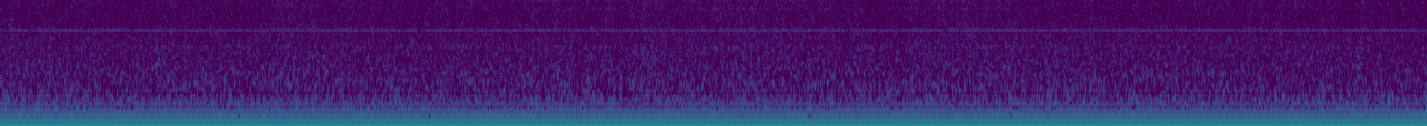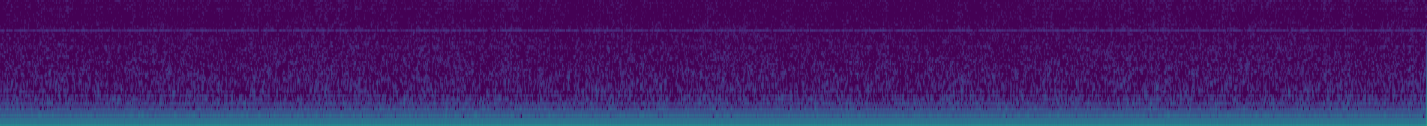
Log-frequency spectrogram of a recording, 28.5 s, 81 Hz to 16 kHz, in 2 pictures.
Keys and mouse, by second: 1.6 click, 2.6 click, 4.0 click, 4.5 typing, 6.2 click, 8.0 ctrl+z, 9.5 click, 10.2 click, 13.3 Return, 14.3 click, 15.5 click, 16.6 click, 19.2 click, 20.1 click, 21.0 click, 23.3 click, 25.6 click.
